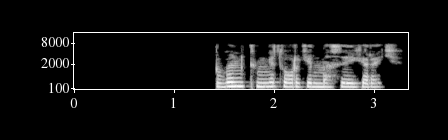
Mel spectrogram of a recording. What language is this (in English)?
Uzbek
